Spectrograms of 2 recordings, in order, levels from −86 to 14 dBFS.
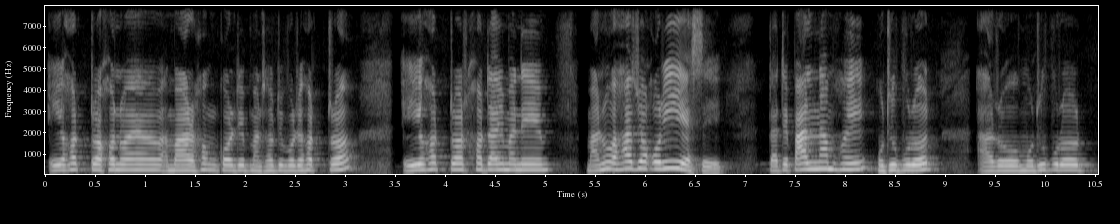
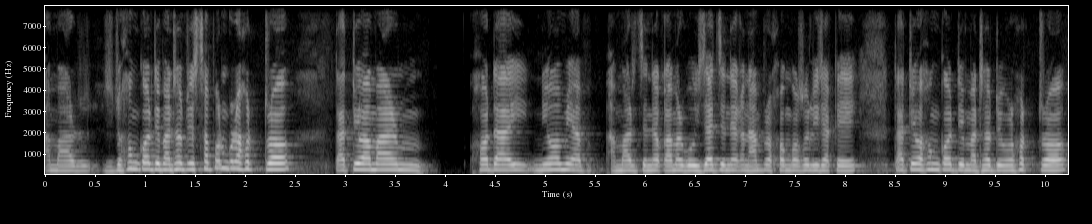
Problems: none marked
